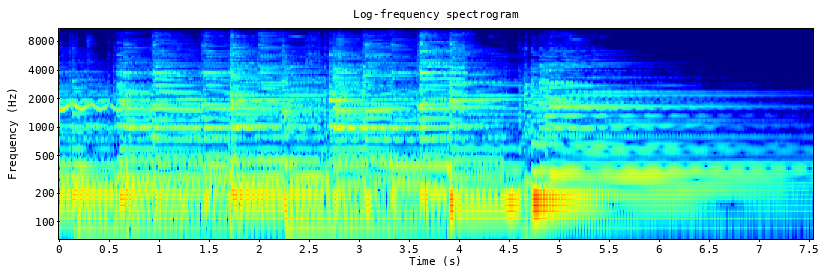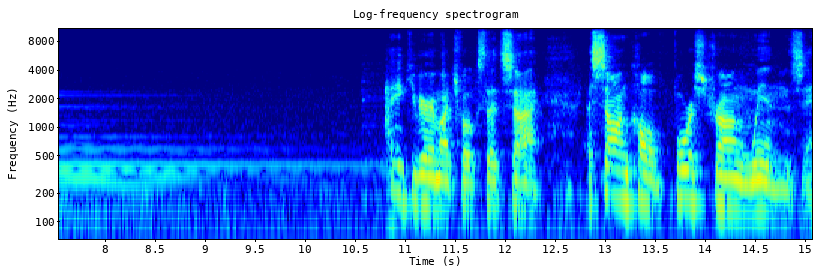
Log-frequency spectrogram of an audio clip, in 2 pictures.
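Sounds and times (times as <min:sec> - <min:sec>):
acoustic guitar strumming: 0:00.0 - 0:11.0.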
